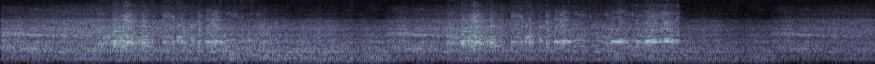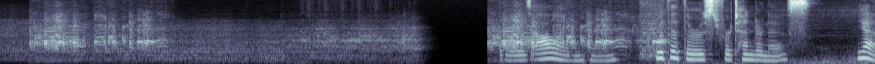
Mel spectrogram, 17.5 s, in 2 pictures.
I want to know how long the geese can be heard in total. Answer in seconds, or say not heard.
7 s.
